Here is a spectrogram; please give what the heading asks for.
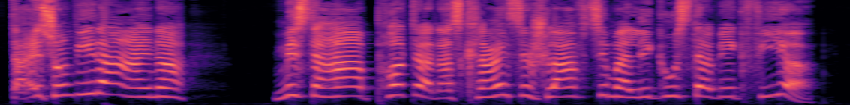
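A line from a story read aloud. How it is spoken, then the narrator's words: Called out. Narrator (German): rief er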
